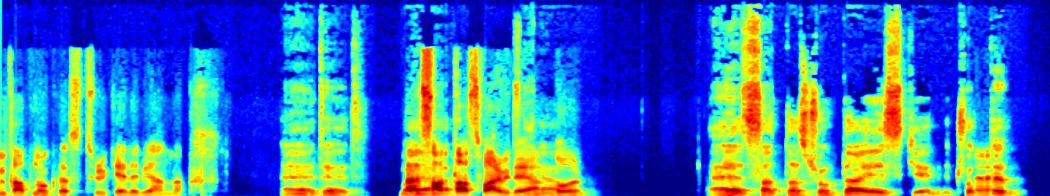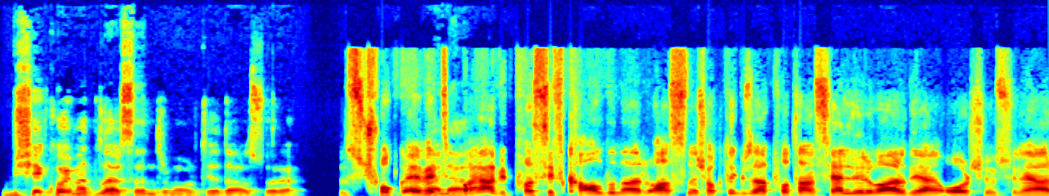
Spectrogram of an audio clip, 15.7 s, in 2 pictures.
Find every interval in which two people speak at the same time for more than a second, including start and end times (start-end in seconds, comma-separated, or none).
3.0-4.4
